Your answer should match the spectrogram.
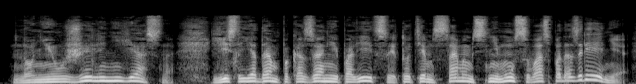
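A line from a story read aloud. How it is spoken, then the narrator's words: Exclaimed. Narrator (Russian): воскликнул Ренли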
